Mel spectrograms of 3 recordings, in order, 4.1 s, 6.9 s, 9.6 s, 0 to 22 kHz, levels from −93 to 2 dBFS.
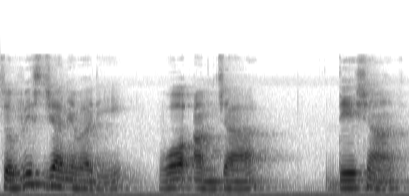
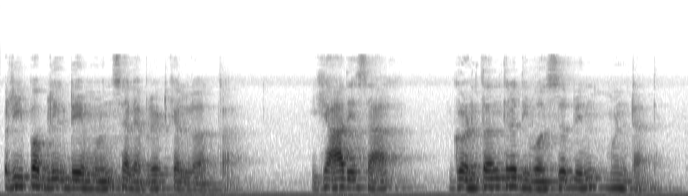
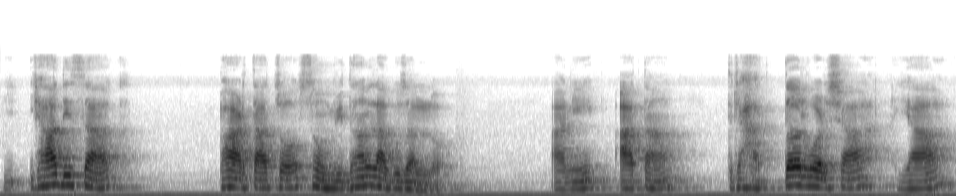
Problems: background sounds at intervals, background conversations at intervals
